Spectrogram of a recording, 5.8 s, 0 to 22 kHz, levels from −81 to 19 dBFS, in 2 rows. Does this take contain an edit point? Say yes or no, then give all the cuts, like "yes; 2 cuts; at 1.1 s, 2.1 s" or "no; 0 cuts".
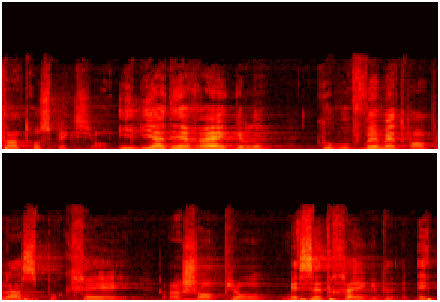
no; 0 cuts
